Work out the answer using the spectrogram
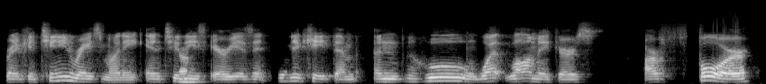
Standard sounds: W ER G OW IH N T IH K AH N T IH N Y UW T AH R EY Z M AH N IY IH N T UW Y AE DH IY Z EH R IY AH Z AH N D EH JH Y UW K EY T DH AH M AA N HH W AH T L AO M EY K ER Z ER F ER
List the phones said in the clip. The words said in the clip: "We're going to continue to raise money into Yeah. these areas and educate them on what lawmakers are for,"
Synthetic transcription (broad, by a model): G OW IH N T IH K AH N T IH N Y UW T AH R EY Z M AH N IY IH N T UW DH IY Z EH R IY AH Z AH N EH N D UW K EY T DH AH M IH N HH W AH T L AO M EY K ER Z ER F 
